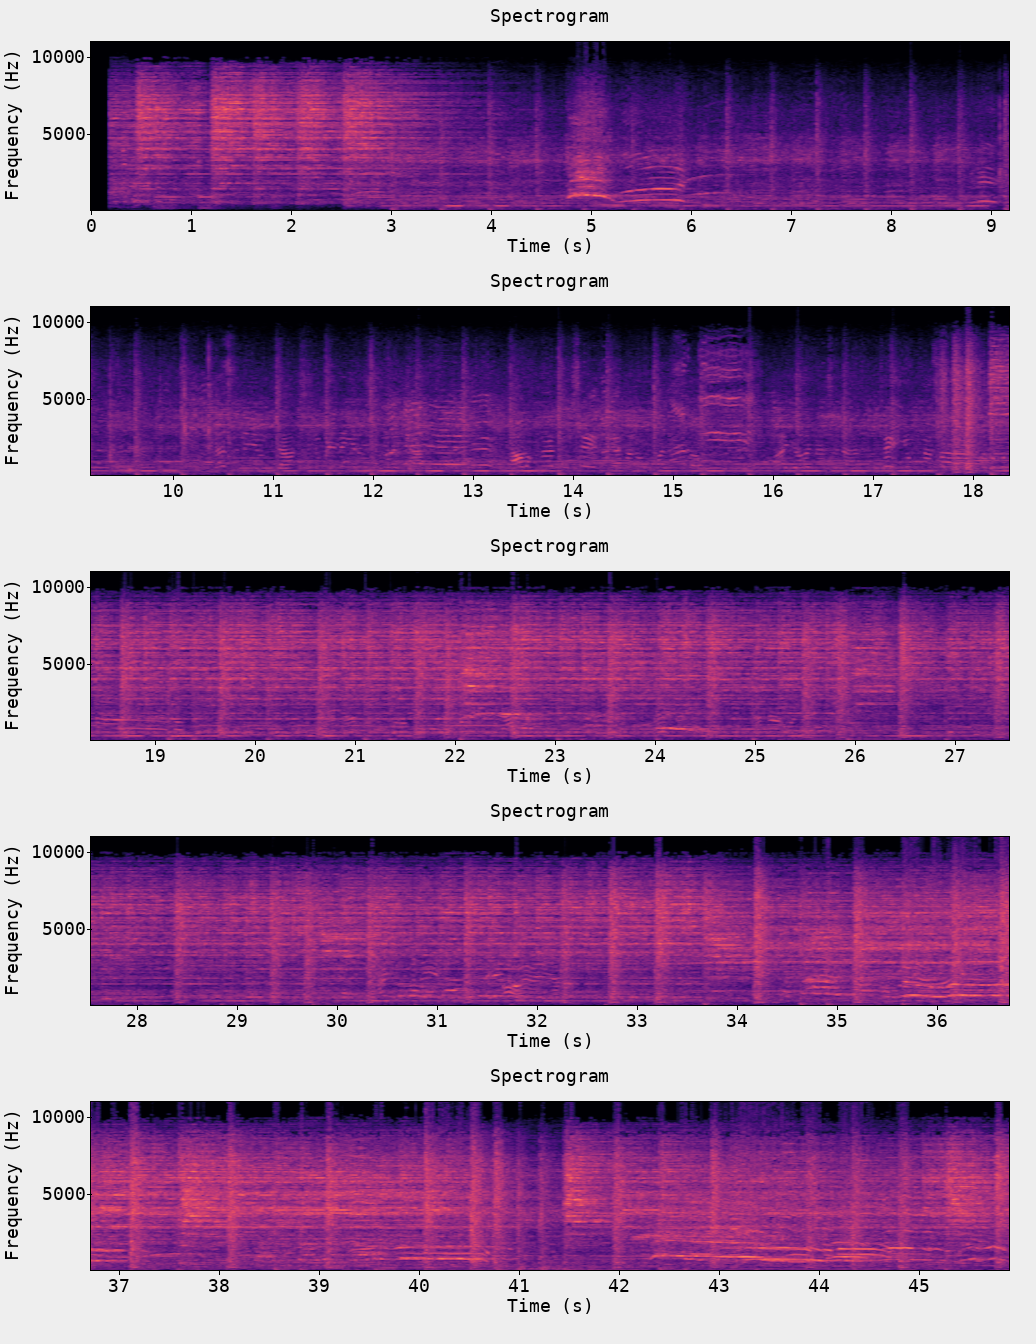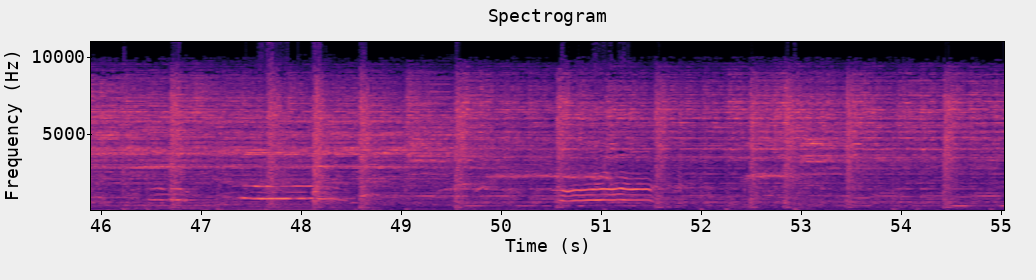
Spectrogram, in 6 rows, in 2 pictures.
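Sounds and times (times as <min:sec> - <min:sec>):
rock band playing live: 0:00.2 - 0:55.0
person singing lead: 0:34.4 - 0:41.1, 0:42.3 - 0:48.7.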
